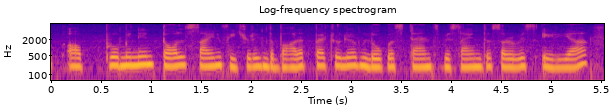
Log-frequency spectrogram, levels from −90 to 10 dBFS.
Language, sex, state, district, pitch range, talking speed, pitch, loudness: English, female, Sikkim, Gangtok, 195-220 Hz, 150 wpm, 205 Hz, -15 LUFS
